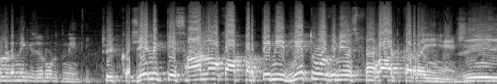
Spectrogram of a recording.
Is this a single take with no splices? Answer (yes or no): no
